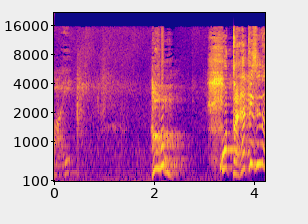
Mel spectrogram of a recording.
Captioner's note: gasps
